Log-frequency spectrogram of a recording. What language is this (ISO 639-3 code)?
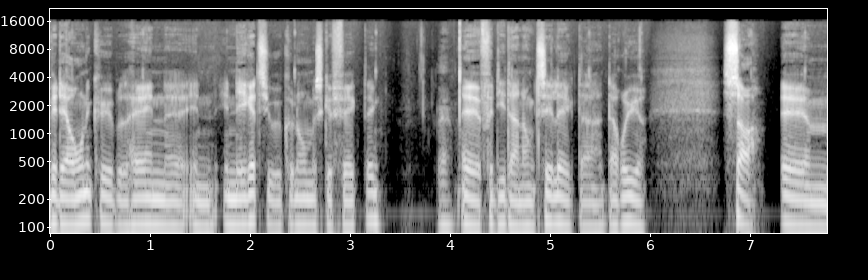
dan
